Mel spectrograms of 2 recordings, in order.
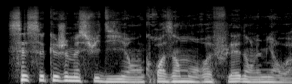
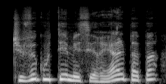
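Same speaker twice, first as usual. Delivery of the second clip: put-on little girl voice; 8 semitones higher, faster than usual. Five-year-old daughter offers cereal.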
